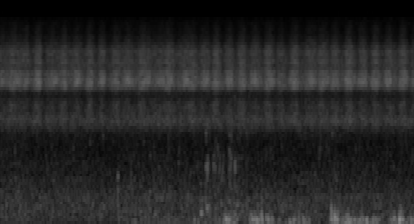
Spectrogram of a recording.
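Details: Crickets at a bay on Korčula, Croatia: a dense, shrill, high-pitched chorus that pulses rapidly and steadily throughout, with soft low rumbles of wind and water underneath.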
